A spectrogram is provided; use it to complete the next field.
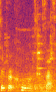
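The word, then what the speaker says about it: Brookhants: the school was called brook horns but it's spelt like it shouldn't be pronounced that way it's just spelt h-a-n-t-s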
